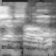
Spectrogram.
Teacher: আইন হবে গলার মাঝখানে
